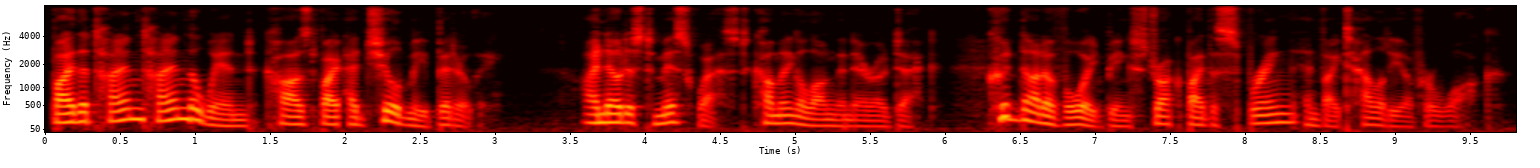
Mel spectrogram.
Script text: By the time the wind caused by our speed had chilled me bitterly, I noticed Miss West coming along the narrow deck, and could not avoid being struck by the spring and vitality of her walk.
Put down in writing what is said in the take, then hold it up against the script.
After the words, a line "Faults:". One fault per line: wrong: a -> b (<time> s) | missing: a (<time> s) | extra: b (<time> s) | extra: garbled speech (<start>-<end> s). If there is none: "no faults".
By the time time the wind caused by had chilled me bitterly, I noticed Miss West coming along the narrow deck, could not avoid being struck by the spring and vitality of her walk.
Faults:
extra: time (0.6 s)
missing: our speed (2.0 s)
missing: and (6.0 s)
